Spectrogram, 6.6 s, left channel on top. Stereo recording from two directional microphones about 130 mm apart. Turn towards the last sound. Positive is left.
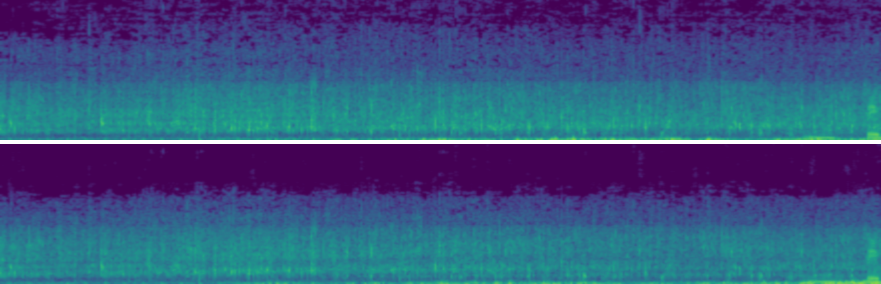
turn(degrees=5)  # may be behind; listen again after turning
